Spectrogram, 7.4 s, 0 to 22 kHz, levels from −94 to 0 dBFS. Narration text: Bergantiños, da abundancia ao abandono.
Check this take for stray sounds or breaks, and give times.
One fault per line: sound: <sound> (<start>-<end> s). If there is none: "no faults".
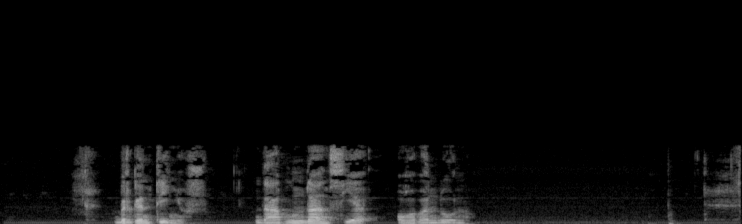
no faults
